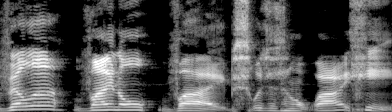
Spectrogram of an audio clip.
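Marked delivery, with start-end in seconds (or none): 0.0-2.5 slow, deliberate, carefully spaced-out words. Speaker repeats a company name they said too fast, slow and deliberate. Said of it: "I'll say it slower".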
